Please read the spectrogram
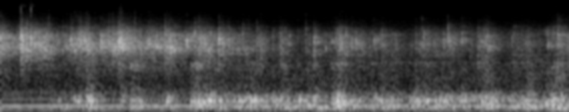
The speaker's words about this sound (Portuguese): olha, o pessoal que está indo de São Paulo, aqui está chovendo muito aqui, ó.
